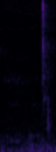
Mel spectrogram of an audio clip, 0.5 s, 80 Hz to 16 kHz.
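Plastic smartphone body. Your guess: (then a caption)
Hollow. A single light tap on the plastic body of a new Samsung Galaxy J3 Achieve smartphone, whose screen is also plastic, with the battery not yet installed. It makes a brief, bright, high-pitched click that fades almost at once over faint background hiss. The tap sounds hollow.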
